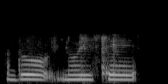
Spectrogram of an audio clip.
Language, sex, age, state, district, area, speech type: Manipuri, female, 18-30, Manipur, Senapati, urban, conversation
